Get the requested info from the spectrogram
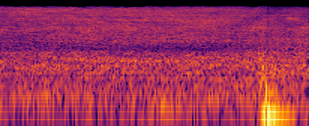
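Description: Steady, noisy din of a large exhibition hall, with a single loud, low thump near the end.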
